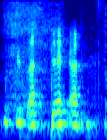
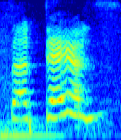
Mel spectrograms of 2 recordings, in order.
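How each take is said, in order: First: Hushed. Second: "dance" punched louder and higher; stressed. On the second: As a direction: lean hard on "dance". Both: Acted.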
